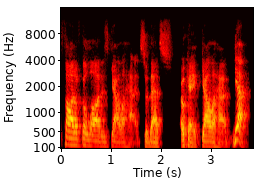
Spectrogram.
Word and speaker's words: Galahad: to say it differently it's the same word galahad thank you yeah yeah galad galahad galahad gallahad galahab galahad yes galahad okay okay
